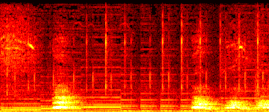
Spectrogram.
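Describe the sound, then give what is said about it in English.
A dog barks once, then after a pause lets out a quick cluster of barks, moderately loud, over a faint steady background hum with no talking. “She just walks outside sometimes and just starts barking at shit.”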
